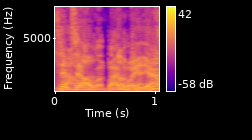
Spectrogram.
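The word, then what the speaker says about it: Putila: Is it Petula or Patella? It's Patella, by the way. Yeah, it's Patella. No, we're all learning together. Well, no, it's a U that's pronounced as an E.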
